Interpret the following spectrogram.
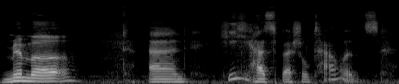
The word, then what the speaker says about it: Mime: albert has this brother which in english we call mime but in the opera he's pronounced mima and he has special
